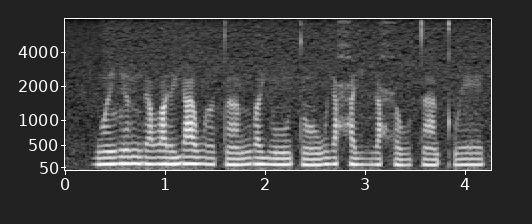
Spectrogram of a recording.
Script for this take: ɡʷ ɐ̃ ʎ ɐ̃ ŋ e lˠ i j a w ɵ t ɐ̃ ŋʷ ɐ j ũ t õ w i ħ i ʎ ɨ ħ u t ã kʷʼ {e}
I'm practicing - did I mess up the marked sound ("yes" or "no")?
no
